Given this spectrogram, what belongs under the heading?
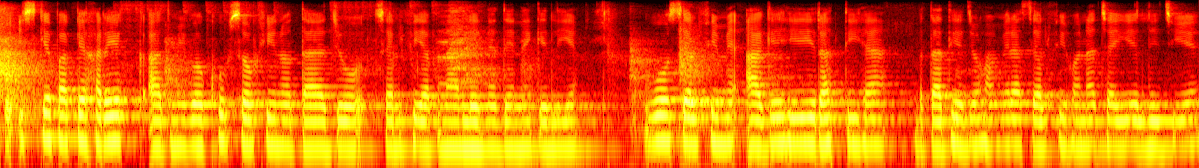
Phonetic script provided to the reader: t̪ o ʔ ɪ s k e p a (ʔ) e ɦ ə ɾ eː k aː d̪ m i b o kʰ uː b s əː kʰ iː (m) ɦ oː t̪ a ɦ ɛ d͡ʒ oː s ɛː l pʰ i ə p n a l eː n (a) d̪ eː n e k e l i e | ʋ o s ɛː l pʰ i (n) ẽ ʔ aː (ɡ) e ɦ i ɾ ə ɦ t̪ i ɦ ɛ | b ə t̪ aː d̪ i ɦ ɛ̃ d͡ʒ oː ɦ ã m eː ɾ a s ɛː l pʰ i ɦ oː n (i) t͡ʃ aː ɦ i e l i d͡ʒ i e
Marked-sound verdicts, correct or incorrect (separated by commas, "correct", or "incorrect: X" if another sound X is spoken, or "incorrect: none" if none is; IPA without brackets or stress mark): incorrect: k, incorrect: n, incorrect: e, incorrect: m, correct, incorrect: a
